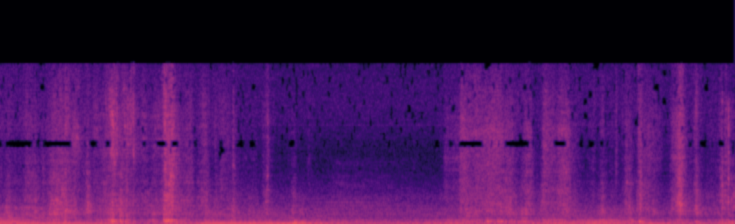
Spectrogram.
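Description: Rustling and crinkling of packing material and cardboard as hands rummage inside a cardboard shipping box, with a few sharp crackles over a steady low hum.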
